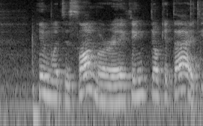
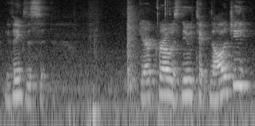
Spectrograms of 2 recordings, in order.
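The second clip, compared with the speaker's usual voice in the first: ordinary talk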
